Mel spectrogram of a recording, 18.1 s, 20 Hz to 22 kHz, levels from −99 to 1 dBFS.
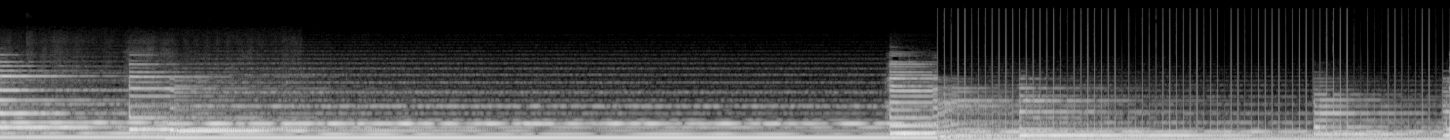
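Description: From 11.73 s to the end at 18.14 s, the audio shows interleaved audio read as planar. Alternating left and right samples are split so each block's first half plays as left and its second half as right, both at half speed. The result drops a full octave, about 12 semitones, sounds doubled, and chops at 11.7 Hz, an 85.33 ms period that fits a 4096-sample block. Unlike a sample-rate mismatch, the overall pace stays correct despite the lowered pitch.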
